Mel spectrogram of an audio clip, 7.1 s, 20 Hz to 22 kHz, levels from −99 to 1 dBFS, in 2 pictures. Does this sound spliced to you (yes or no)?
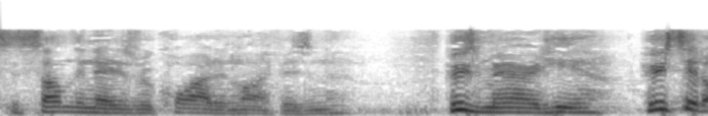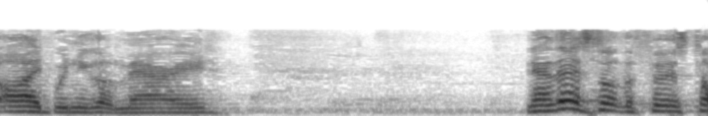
yes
